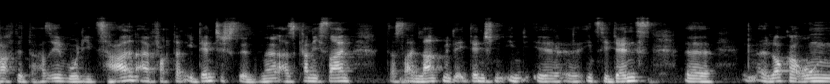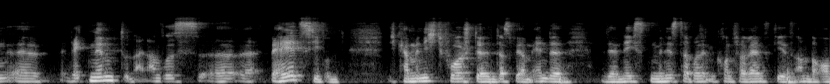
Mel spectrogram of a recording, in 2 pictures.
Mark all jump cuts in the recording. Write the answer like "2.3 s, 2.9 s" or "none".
11.5 s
